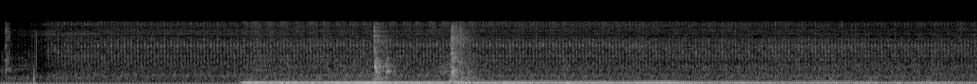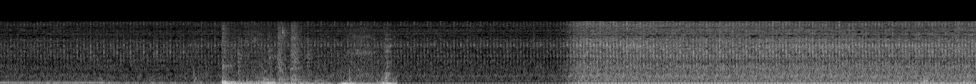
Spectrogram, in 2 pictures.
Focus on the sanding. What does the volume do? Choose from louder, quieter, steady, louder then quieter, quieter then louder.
quieter.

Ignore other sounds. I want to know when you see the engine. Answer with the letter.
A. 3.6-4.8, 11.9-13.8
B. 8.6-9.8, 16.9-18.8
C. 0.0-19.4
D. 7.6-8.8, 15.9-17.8
C.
